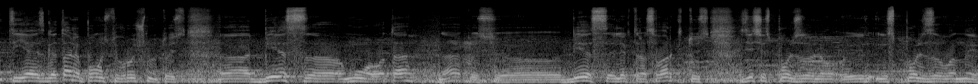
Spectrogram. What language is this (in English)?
Russian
